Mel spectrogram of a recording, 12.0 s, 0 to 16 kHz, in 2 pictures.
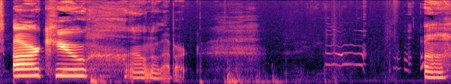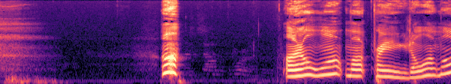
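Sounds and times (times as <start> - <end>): person sighing breath: 5.6 - 6.8.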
